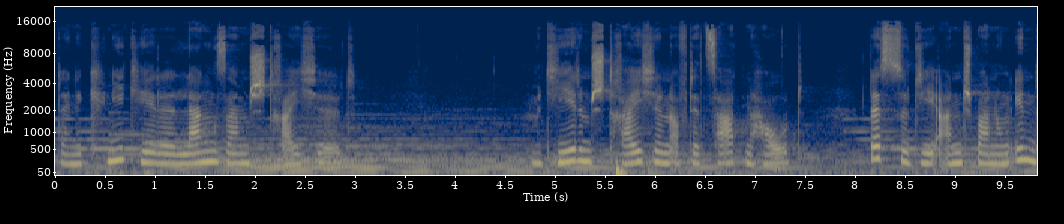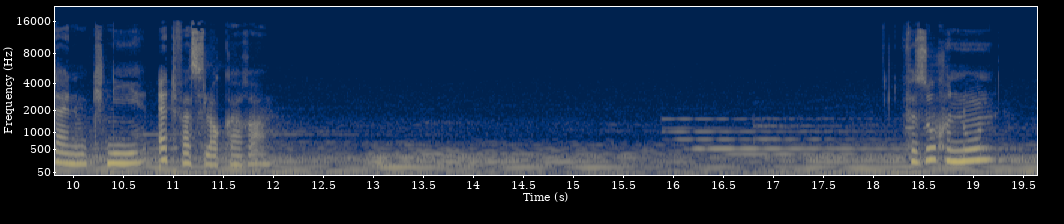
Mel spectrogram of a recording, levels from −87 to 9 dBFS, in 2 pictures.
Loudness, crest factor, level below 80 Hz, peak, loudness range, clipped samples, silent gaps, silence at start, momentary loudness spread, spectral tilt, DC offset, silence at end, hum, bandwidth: -26 LUFS; 22 dB; -40 dBFS; -6 dBFS; 14 LU; under 0.1%; none; 0 s; 18 LU; -4.5 dB/octave; under 0.1%; 0 s; none; 16 kHz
